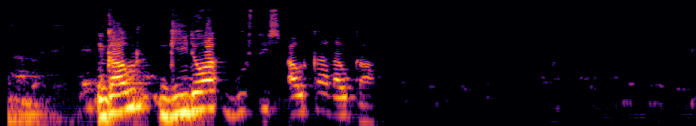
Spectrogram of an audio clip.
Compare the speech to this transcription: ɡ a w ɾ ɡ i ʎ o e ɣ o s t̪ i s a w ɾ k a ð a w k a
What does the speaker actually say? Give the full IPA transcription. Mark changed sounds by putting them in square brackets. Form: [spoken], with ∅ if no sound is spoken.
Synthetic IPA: ɡ a w ɾ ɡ i [ɾ] o [a] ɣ [u] s t̪ i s a w ɾ k a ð a w k a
